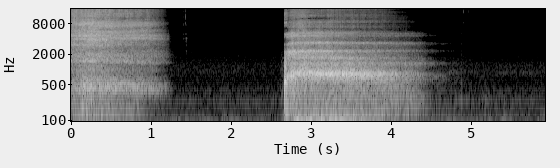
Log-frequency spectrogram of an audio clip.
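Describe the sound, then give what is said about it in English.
A deep breath, drawn as two long breathy exhales with a quiet gap between them; the second is fuller and louder, with no talk around it. “join me, and just take a deep breath. We'll do it on the count of three, right? One, two, three.”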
